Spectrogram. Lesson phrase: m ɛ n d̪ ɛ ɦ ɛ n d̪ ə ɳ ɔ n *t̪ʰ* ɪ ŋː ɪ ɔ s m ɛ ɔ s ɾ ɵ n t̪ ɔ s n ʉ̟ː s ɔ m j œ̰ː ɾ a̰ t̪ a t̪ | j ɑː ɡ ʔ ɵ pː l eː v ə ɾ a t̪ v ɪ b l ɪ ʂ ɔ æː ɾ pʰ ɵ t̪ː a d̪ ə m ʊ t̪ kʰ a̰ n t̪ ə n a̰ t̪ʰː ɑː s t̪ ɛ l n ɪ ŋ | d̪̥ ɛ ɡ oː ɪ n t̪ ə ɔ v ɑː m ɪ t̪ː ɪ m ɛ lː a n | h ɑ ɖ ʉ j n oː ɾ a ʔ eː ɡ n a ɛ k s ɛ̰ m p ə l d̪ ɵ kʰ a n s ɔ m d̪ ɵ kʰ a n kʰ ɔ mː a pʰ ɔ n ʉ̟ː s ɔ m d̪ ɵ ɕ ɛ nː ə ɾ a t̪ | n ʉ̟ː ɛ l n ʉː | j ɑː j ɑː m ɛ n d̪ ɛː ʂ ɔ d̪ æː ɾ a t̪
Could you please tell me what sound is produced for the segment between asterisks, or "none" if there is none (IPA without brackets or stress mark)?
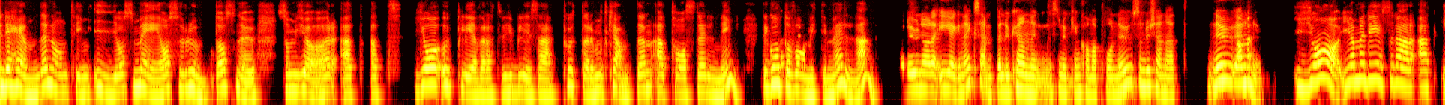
t̪ʰ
